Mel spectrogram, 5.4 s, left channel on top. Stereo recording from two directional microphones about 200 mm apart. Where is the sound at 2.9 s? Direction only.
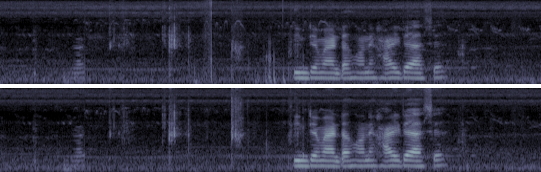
35° right (ahead or behind).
